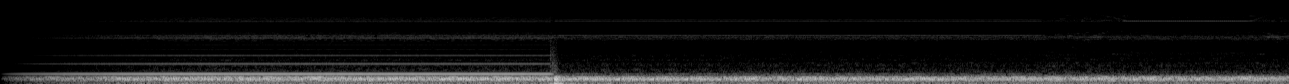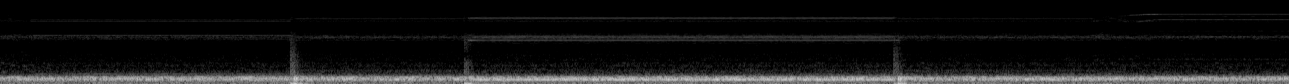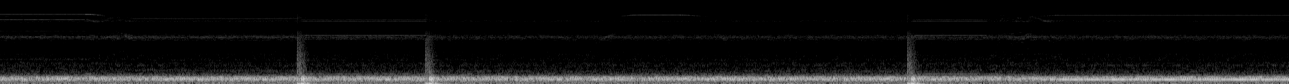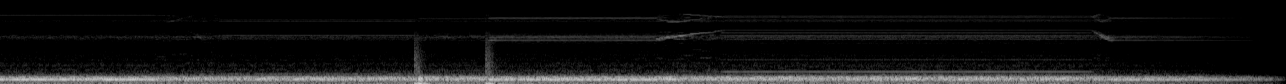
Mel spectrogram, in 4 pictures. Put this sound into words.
Noisy interior ambience of spacecraft. Made on an Alesis Micron.
spaceship, synthesizer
